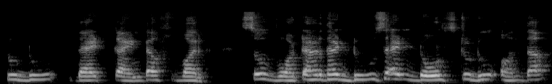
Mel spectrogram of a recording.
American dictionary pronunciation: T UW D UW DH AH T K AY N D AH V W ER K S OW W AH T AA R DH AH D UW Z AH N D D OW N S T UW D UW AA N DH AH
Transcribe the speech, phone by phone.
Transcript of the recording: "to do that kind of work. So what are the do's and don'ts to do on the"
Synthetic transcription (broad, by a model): T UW D UW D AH T K AY N D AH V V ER K S OW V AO T AA R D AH D UW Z AH N D D OW L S T UW D UW AA N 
